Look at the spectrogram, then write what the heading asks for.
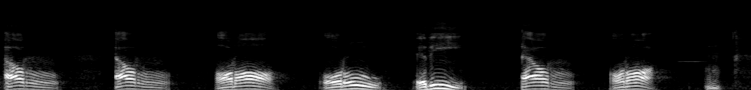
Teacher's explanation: مخرج الراء من طرف اللسان مع ما يحاذيه من اللثة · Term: حرف الراء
